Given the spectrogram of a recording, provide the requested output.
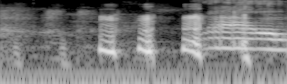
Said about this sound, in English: If you can't sing, don't do karaoke. Someone will say, who's strangling the cat?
